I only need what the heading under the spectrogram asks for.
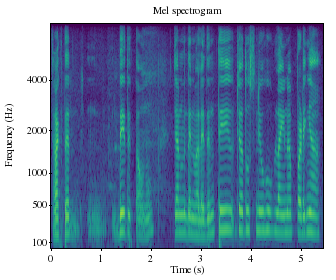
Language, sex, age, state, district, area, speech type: Punjabi, female, 45-60, Punjab, Bathinda, urban, spontaneous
